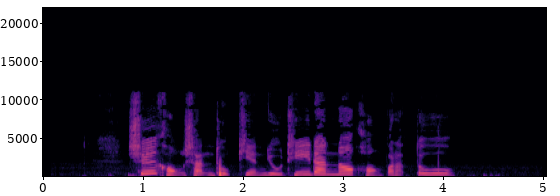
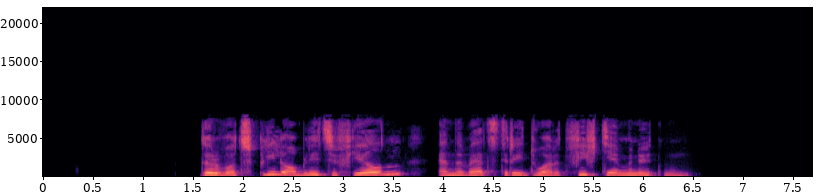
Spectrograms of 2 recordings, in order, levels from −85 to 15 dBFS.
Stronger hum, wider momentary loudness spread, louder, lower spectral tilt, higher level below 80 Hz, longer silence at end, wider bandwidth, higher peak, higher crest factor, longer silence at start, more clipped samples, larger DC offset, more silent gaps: neither; second, 9 LU vs 14 LU; second, -30 LUFS vs -19 LUFS; about the same, -4.5 dB/octave vs -4.5 dB/octave; second, -70 dBFS vs -64 dBFS; second, 0.95 s vs 1.25 s; first, 11.5 kHz vs 8.2 kHz; second, -6 dBFS vs -2 dBFS; first, 24 dB vs 18 dB; second, 0.85 s vs 1.6 s; neither; neither; second, none vs 3.87-3.95 s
